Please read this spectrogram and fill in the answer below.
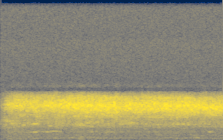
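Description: A long, deep inhale through the nose: a faint, steady hiss of breath.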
